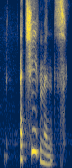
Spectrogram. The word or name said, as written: Achievements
